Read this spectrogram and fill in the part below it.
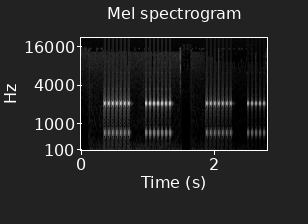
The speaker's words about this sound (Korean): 지난 20년간 들어온 전화 벨소리.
